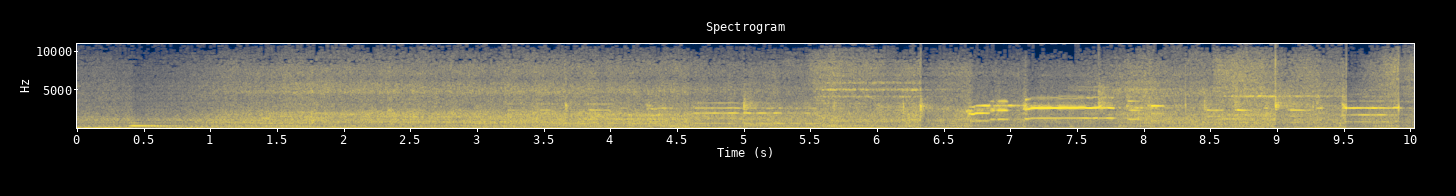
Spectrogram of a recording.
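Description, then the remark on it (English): A steady low rumble of a train idling at platform 1 of a station, due to depart for Adelaide stopping at all stations, with metallic squeals and brief high tones rising over the constant drone, loud throughout. “Early morn train station”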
